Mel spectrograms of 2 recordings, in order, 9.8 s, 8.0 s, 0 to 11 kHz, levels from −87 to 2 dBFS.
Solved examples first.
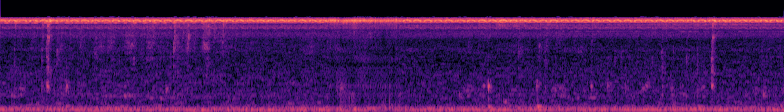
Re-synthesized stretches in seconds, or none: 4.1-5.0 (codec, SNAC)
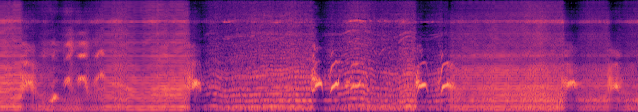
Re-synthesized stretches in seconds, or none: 0.0-2.5 (vocoder, WaveNeXt); 5.6-8.0

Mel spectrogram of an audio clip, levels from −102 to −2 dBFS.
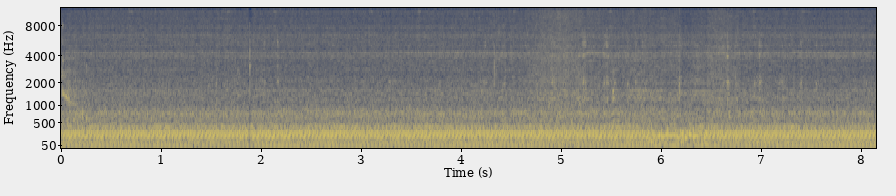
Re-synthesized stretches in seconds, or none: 5.9-6.5 (codec, SNAC)

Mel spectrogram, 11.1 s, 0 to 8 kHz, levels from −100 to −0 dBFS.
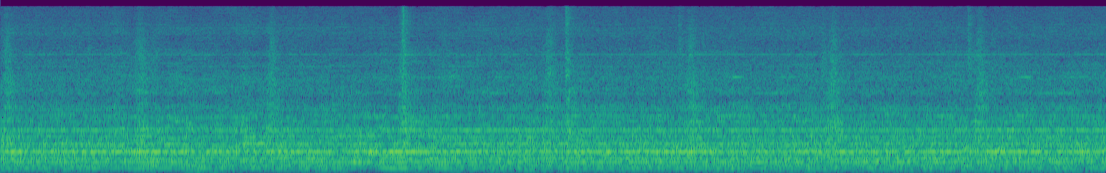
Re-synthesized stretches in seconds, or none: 1.1-2.7 (codec, SNAC); 3.3-4.9

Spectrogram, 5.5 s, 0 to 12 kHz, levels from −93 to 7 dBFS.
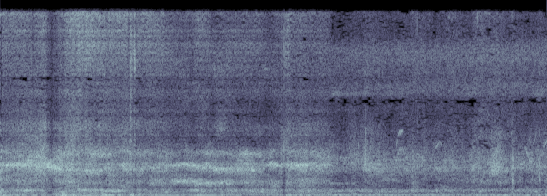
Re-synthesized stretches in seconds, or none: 0.0-3.3 (codec, SNAC)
